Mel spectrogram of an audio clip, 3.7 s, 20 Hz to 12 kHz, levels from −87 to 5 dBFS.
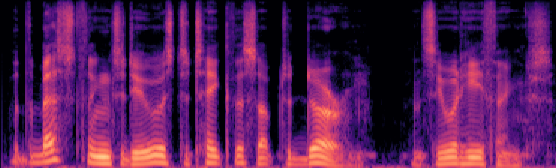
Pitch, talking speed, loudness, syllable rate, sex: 120 Hz, 290 wpm, -17 LUFS, 5.6 syllables/s, male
